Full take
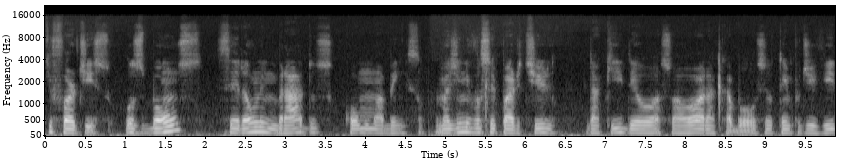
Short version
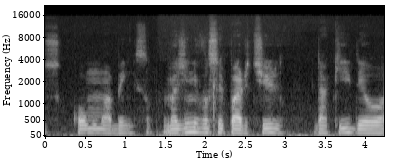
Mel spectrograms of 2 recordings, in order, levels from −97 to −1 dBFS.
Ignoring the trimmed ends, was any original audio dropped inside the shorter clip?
no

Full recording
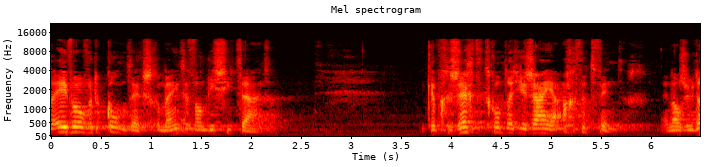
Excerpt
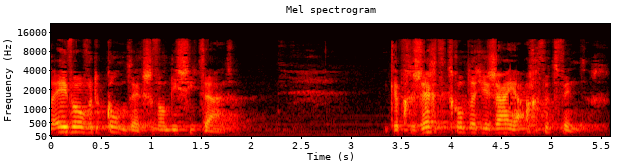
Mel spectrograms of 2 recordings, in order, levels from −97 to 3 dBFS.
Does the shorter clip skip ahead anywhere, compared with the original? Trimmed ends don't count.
yes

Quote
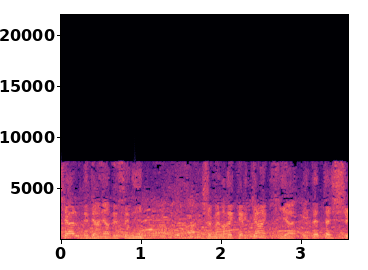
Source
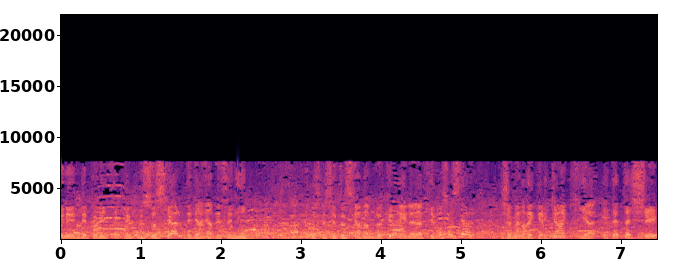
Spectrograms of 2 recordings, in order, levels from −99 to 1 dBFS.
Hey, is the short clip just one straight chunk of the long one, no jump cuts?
no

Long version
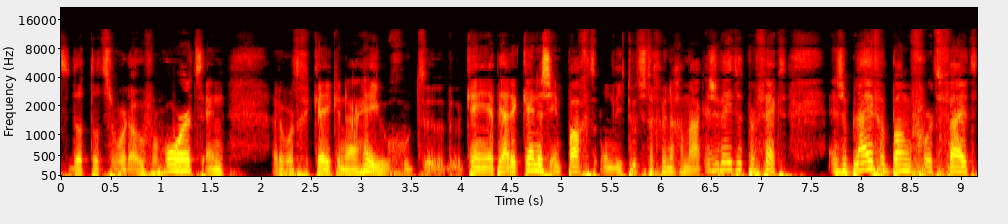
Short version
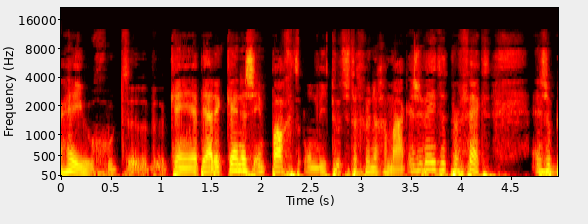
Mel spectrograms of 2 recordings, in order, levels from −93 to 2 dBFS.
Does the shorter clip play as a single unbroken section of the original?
yes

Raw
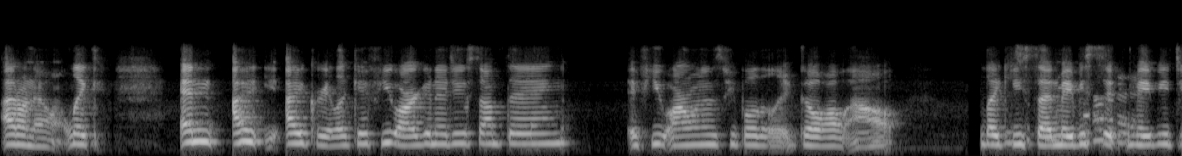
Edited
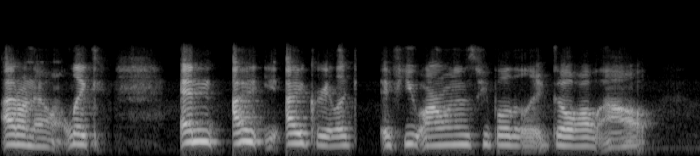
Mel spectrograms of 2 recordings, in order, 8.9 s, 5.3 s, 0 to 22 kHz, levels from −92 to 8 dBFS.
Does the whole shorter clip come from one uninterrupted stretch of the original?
no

